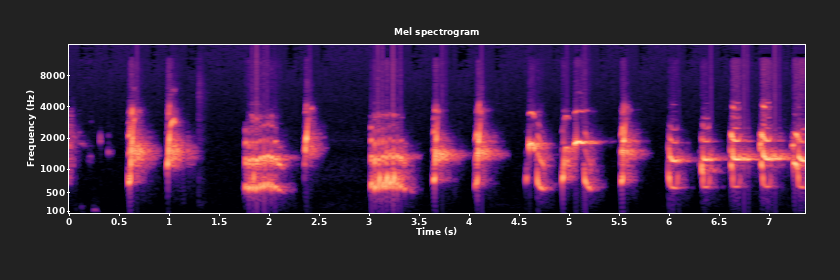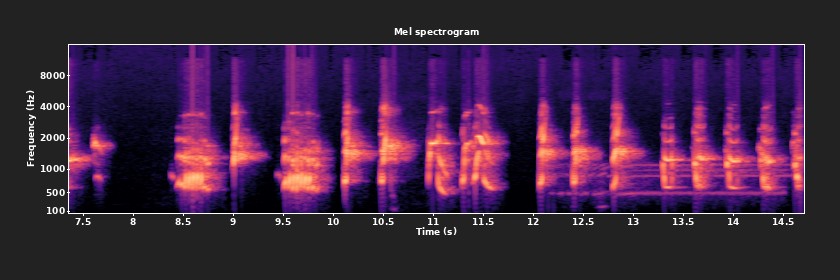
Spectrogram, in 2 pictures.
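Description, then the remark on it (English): Soft turkey clucks and purrs made on a mouth call, a steady run of short yelping notes in quick bursts with brief pauses, and no talking. “this can be on a mouth call, whatever you're most proficient at being soft and quiet”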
